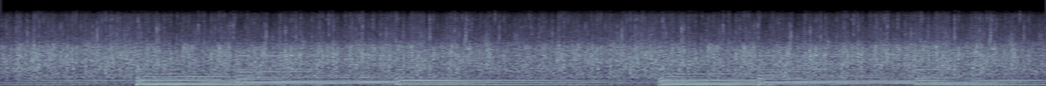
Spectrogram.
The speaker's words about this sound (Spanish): Y hasta se pone piel chinita al ver ese aplauso, todos de pie, los buenos comentarios.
